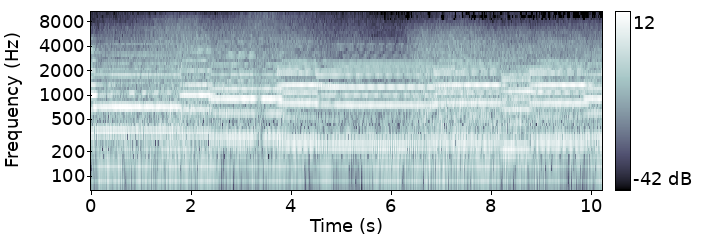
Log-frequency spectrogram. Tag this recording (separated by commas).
Music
